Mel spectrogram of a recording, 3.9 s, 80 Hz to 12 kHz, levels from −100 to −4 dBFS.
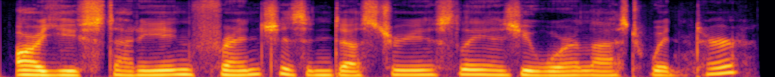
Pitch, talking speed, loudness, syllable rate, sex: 190 Hz, 170 wpm, -17 LUFS, 5.0 syllables/s, female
